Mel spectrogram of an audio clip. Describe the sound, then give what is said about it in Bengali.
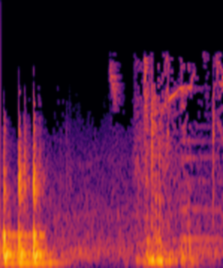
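A few sharp raps on a door come close together at the start. Quieter scattered clicks and rattles follow. “বিধুবাবু গিয়ে দরজায় টোকা মারলেন।”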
